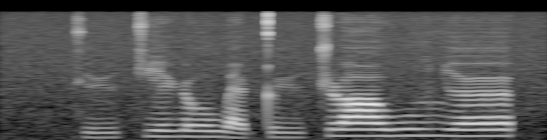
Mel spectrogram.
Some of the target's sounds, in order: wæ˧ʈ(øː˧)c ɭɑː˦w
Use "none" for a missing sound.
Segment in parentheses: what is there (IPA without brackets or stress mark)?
yː˧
